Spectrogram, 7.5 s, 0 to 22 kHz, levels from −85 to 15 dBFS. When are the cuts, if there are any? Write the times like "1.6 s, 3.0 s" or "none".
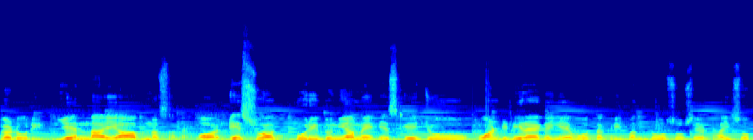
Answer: none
